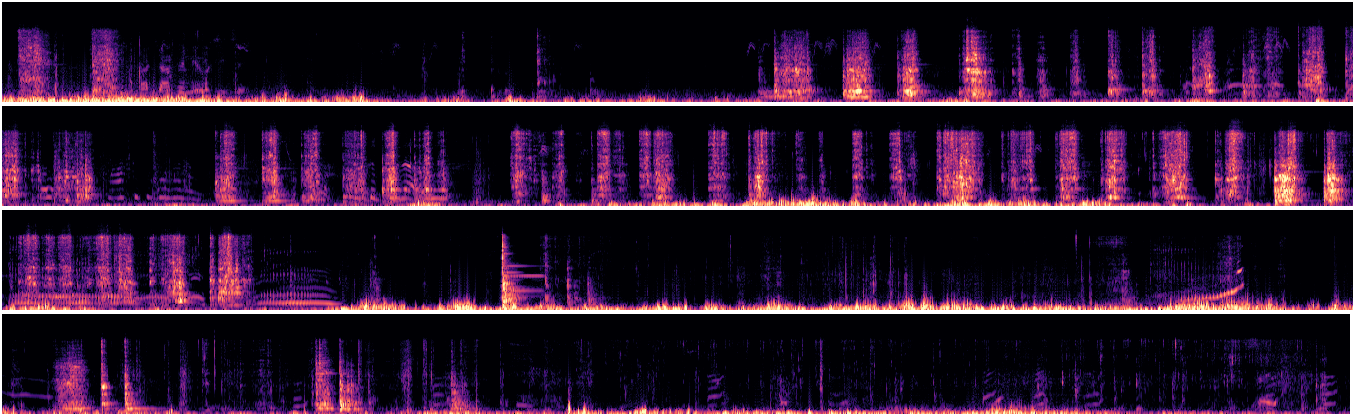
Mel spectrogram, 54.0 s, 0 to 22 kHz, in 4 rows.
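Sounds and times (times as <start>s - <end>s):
shovel scraping in metal wheelbarrow: 7.6s - 14.6s, 15.6s - 18.0s, 18.6s - 29.7s, 32.1s - 32.8s, 41.0s - 42.2s.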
